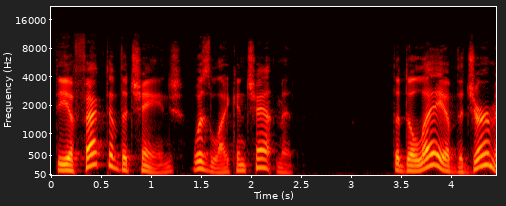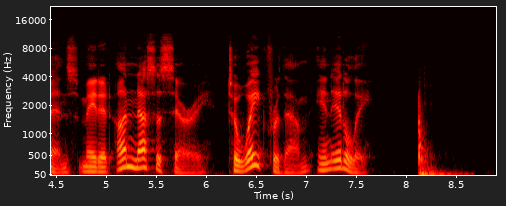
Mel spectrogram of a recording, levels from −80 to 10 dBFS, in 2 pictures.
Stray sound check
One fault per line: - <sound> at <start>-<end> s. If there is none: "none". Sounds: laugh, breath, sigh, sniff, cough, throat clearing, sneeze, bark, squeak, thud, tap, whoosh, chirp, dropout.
- thud at 8.1-8.7 s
